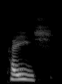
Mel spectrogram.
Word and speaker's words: खबीस: हमने सुना अभी लेटली, खबीस, कि वो जिन का बच्चा होता है। आप उसको किसी और तरीके से प्रोनाउंस करते हो? खईश। खईश। तो मैम इसके बारे में थोड़ी बात करते हैं।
